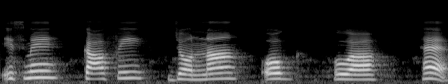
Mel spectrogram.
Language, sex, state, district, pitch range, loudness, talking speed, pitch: Hindi, female, Punjab, Fazilka, 240-275 Hz, -15 LUFS, 95 wpm, 260 Hz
